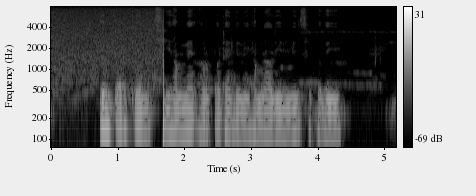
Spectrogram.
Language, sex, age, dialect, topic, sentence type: Maithili, male, 18-24, Angika, banking, question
